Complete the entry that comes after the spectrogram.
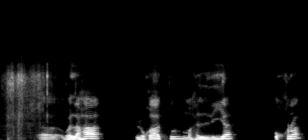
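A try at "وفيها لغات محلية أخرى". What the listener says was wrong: فی ہے نو نو وا سے شروع کریں نا، وا فی ہے. وفیہا لغات محلیۃ اخرى.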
